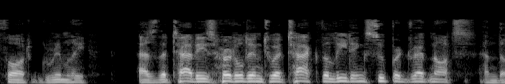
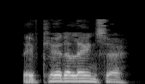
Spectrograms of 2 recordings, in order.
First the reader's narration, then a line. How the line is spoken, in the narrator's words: Lafroy said flatly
